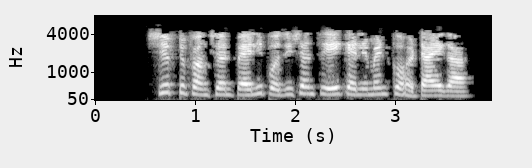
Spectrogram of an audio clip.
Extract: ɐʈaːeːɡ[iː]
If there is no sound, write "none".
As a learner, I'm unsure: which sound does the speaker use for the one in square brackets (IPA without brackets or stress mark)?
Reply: aː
